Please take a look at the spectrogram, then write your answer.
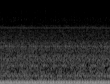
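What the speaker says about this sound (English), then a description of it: "Cruising through the streets with my mower attached to my tractor." A tractor engine with a mower attached, driving through town streets in Farming Simulator 2013, gives a steady, low idling drone with even humming tones and no breaks.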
